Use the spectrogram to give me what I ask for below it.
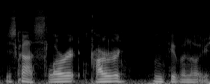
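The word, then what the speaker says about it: Kure: Beach, so is that how you say it, Curry? I don't know. That's a big debate. Curry, Curie, Cure. Spell it. It's K-U-R-E. That's definitely not curry.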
